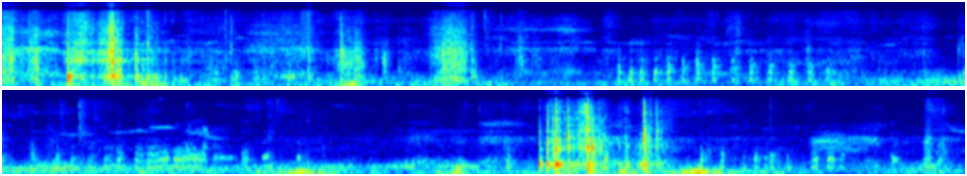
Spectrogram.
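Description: Backyard chickens clucking and calling, with a louder cluster of calls at the start and another about eleven seconds in.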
